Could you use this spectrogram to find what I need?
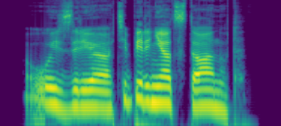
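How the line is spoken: Sigh. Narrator (Russian): вздохнул Михей

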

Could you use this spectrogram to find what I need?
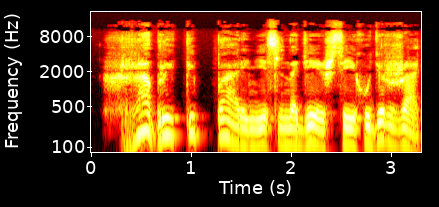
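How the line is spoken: Child's whispered reply. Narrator (Russian): шепнул в ответ малыш

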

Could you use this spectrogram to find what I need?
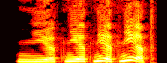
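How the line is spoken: Terrified shriek. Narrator (Russian): завопил Клоян

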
